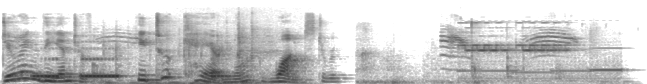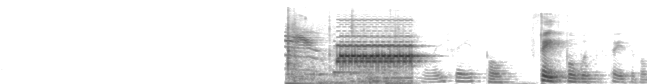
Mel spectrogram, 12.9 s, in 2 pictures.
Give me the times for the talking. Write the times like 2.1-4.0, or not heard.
0.0-3.4, 10.4-12.9.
